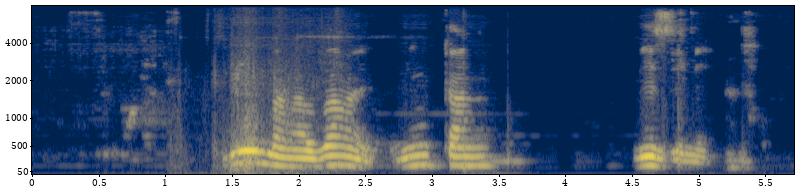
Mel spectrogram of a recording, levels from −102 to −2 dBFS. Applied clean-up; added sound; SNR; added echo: neural separator model SepFormer DNS4.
